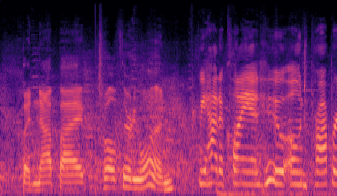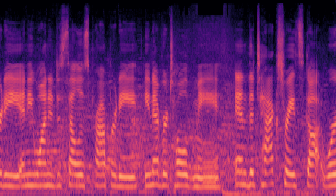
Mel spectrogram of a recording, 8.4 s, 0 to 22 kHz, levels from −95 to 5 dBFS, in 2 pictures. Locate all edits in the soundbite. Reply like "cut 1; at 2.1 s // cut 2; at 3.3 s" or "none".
cut 1; at 1.2 s // cut 2; at 2.3 s // cut 3; at 6.0 s // cut 4; at 7.1 s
